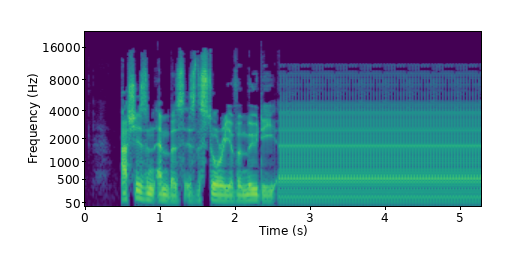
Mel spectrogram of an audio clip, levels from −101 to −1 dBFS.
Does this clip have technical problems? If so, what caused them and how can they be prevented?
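Yes. A system hang loop starts at 2.61 s, right after "story of a moody", and lasts to the end: a 40 ms slice repeats about 67 times, giving a rough 25 Hz buzz because the driver froze while the hardware replayed its ring buffer. Keeping audio threads real-time and adding a watchdog that mutes stalled output would prevent it.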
